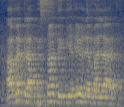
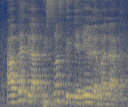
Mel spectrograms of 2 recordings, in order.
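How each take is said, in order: No difference in how they are said.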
